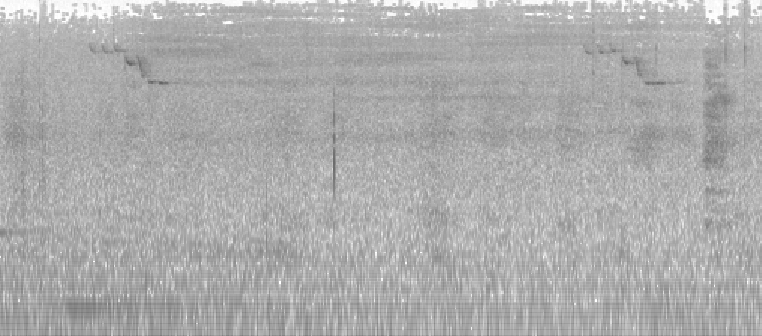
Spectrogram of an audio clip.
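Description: Outdoor background: a steady low rumble of wind and ambient noise, with a small bird singing a short phrase of high notes stepping downward, twice, about a second in and again near the end.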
